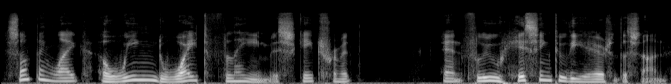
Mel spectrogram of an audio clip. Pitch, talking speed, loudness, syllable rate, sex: 155 Hz, 160 wpm, -19 LUFS, 4.6 syllables/s, male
